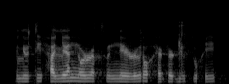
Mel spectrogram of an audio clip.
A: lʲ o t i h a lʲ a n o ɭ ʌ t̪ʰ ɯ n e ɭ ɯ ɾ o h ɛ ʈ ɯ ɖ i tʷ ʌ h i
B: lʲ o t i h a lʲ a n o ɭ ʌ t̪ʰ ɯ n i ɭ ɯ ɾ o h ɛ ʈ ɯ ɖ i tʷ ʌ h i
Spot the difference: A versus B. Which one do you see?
A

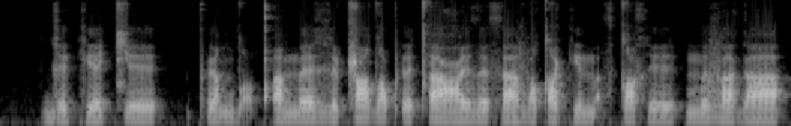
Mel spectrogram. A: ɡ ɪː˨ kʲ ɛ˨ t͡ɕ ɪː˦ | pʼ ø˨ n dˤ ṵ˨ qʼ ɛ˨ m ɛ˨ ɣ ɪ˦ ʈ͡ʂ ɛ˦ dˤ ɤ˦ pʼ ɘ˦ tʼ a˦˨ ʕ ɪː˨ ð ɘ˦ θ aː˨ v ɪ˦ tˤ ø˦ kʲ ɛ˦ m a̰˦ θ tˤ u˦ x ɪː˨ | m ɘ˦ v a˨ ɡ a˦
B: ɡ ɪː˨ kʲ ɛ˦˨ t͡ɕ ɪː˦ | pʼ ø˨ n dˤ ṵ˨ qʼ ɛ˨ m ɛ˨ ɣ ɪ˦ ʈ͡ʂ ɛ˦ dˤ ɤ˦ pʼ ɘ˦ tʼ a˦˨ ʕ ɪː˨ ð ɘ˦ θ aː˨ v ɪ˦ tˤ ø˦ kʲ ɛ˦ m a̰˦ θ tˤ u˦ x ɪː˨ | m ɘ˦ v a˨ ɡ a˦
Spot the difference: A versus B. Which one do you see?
A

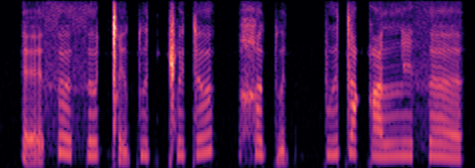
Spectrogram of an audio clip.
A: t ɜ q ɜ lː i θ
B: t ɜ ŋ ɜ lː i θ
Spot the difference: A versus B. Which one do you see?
A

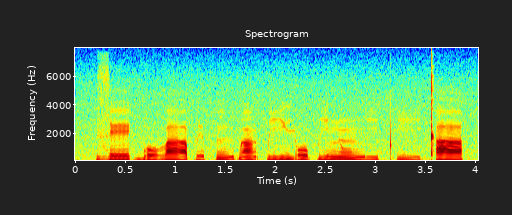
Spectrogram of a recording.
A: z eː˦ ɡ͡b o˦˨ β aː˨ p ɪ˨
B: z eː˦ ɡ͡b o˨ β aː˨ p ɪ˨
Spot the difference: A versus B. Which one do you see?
A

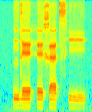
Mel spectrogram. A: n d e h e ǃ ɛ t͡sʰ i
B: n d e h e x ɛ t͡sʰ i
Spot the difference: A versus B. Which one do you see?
B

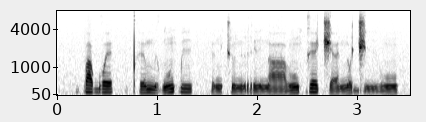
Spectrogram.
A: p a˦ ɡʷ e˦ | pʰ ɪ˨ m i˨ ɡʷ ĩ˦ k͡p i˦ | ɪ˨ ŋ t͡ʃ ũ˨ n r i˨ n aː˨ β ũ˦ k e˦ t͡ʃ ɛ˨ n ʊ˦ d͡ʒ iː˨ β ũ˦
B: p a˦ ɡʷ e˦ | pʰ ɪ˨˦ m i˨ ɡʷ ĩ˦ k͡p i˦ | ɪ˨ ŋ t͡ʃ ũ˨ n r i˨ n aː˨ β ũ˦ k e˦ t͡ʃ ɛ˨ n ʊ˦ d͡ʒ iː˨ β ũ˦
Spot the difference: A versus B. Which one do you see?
B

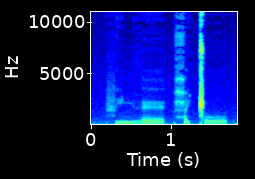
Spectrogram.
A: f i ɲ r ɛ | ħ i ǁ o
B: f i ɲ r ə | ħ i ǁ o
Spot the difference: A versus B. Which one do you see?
A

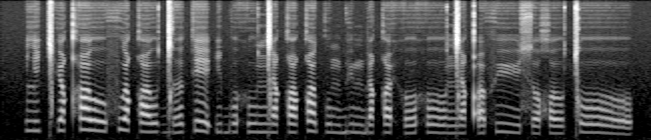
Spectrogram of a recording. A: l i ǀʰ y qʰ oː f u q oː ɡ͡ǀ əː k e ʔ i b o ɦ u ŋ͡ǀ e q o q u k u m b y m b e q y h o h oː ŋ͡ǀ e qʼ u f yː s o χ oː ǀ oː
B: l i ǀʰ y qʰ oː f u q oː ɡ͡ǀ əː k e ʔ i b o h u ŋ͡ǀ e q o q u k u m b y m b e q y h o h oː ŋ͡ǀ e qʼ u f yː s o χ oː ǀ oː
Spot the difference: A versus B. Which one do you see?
B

